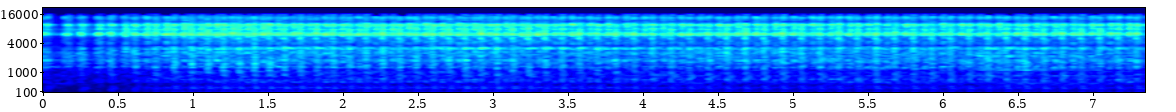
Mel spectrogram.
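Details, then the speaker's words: Rebuilt Stuart 10V steam engine on compressed air, after final main bearing bolt tightening to cure tight spot at bottom of stroke: light, even chuffing just under three beats a second, no bearing knock; very quiet. "after a final tightening of the bolts that hold the main bearing to the sole plate it sounds like this it's so quiet you can actually hear me breathing in the"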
